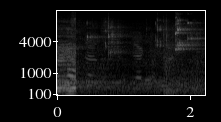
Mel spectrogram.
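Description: Basketball court sounds in a gym: short, high sneaker squeaks on the hardwood near the end, with the ball bouncing under low crowd noise.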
